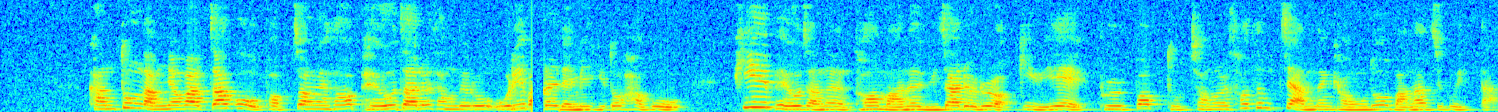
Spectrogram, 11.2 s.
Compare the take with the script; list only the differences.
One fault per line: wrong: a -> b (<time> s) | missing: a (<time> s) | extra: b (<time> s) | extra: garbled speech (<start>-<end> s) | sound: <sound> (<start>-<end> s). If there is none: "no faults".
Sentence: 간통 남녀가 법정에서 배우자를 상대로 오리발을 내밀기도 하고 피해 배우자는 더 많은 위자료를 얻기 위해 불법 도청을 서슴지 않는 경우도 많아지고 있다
extra: 짜고 (1.6 s)
sound: dropout (4.0-4.1 s)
